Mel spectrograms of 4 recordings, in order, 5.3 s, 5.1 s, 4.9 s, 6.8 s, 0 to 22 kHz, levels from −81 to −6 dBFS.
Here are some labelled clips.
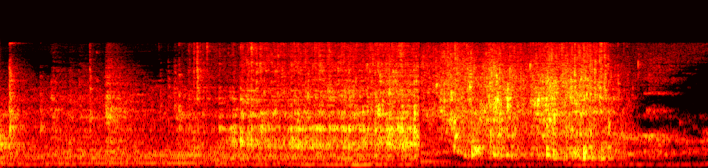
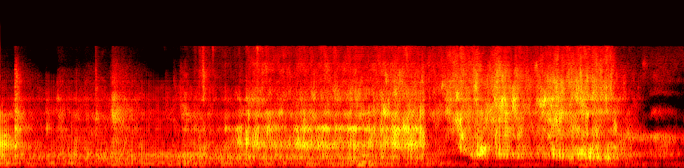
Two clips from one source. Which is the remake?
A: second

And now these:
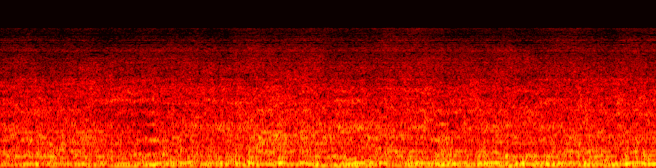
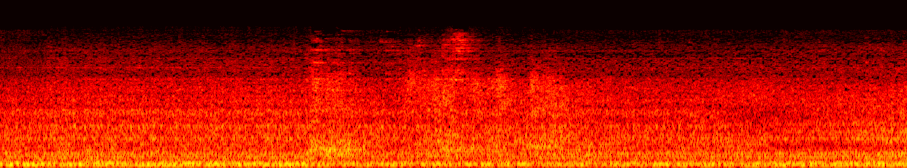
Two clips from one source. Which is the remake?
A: first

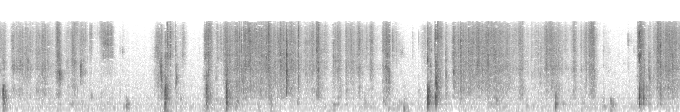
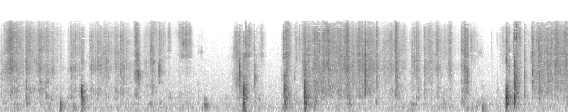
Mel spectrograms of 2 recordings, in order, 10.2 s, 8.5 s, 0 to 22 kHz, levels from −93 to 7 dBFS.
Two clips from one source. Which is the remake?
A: second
